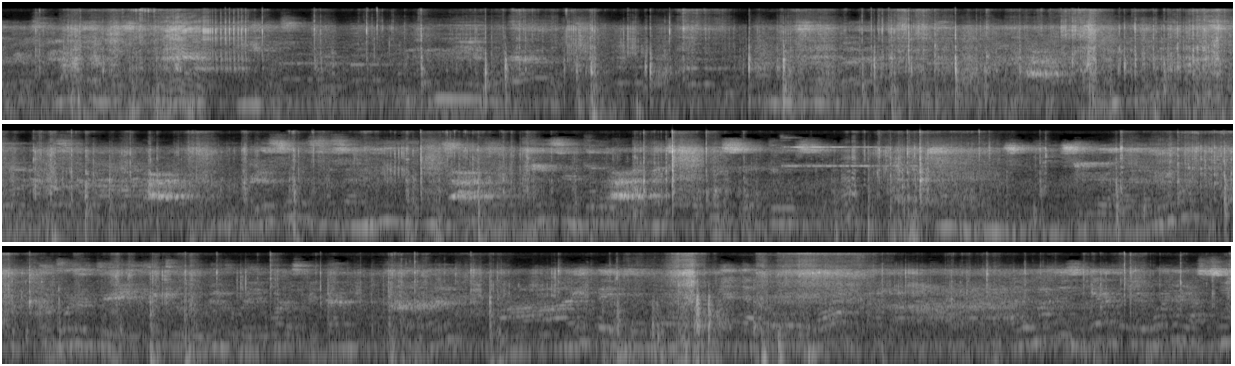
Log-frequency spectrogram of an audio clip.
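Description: Plastic toy packaging being handled and opened by hand, with repeated clicks and crackles of the plastic blister and box. Background music and voices run underneath.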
